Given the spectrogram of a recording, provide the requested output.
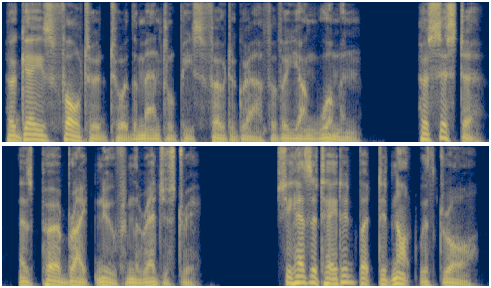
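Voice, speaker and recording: Male narrator, extremely low voice, animated intonation, dry sound, scripted mystery storytelling. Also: moderate pace, slightly rough, dry recording.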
